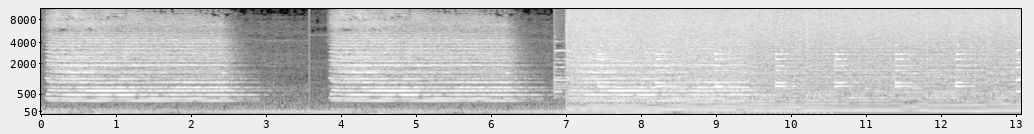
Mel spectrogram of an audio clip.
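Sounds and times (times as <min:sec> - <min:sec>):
deep air horn blasts: 0:07.0 - 0:13.0.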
